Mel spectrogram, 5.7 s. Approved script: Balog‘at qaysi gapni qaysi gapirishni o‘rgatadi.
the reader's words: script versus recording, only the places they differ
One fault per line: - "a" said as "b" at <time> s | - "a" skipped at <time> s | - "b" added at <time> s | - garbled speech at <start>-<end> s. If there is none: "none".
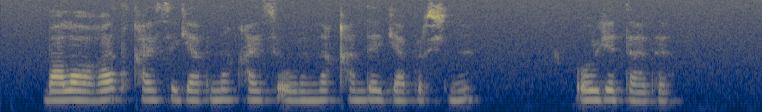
- "o‘rinda qanday" added at 2.1 s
